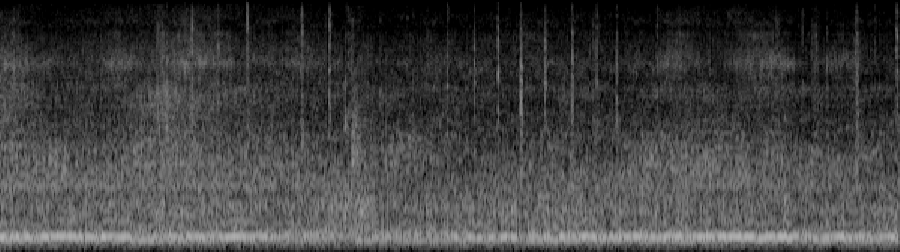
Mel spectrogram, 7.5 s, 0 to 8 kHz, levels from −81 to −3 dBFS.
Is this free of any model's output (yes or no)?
no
